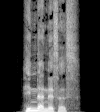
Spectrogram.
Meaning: genitive singular of Hindernis
- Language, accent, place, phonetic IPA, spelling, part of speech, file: German, Germany, Berlin, [ˈhɪndɐnɪsəs], Hindernisses, noun, De-Hindernisses.ogg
